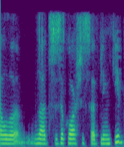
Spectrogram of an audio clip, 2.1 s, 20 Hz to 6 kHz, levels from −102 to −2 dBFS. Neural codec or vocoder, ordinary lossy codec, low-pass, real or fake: codec, 16 kHz, 4.8 kbps, FACodec; MP3, 48 kbps; 5.4 kHz; fake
